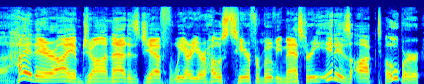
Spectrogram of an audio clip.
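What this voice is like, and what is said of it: Usual voice. Nothing is said of it.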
